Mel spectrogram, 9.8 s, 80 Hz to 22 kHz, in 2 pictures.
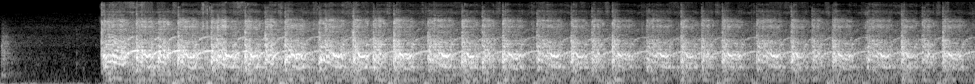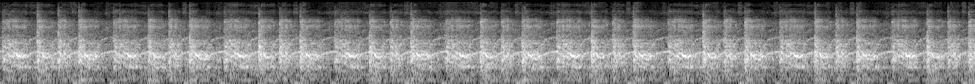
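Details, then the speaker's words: Yamaha R1 race-bike rebuild, fresh engine with no fuel tank or upper injectors, in neutral: a steady, fast whirring crank with even chuffing at about two beats a second and no firing, spun on the starter to build oil pressure. "uh and then while I've got no fuel tank on it crank it over to try and get oil pressure up and make sure your light goes out of the dash"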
